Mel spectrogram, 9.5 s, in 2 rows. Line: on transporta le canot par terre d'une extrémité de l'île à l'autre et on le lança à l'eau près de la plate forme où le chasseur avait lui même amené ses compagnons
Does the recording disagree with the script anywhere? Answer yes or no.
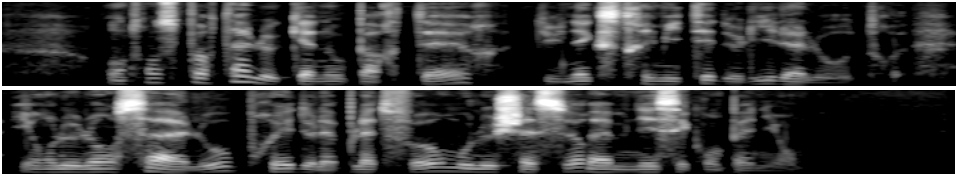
yes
